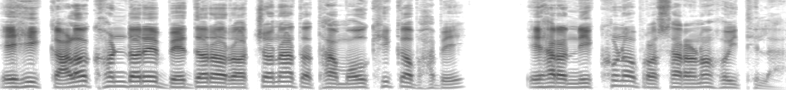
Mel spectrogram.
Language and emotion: Odia, neutral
